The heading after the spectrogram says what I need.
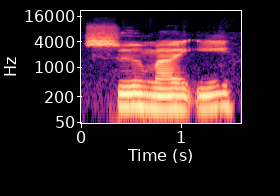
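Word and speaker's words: sumi-e: Lord Shadow's working on I believe it's sumai e something like that he sent me the proper in an email the proper way to pronounce it I'm probably butchering it you know we are most likely suai yep I said it right yeah he says Su that's awesome I'm going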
